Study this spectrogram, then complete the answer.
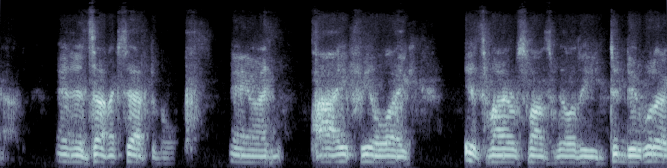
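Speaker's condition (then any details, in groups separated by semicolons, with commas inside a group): Cerebral palsy; present from birth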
